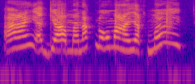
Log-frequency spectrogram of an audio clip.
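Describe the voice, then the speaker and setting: Very shrill, excitable village sister. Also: female voice, moderate pace, no echo, full character voice. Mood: giddy, teasing. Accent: Ilocano. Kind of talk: Ilocano radio drama acting. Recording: dry studio, music underneath.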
